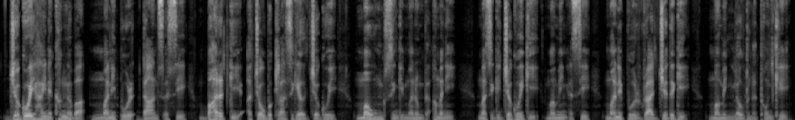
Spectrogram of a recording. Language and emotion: Manipuri, neutral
